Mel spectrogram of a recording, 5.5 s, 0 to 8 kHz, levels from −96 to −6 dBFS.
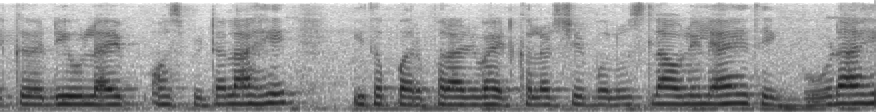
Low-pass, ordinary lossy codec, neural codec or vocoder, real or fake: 7.2 kHz; none; none; real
